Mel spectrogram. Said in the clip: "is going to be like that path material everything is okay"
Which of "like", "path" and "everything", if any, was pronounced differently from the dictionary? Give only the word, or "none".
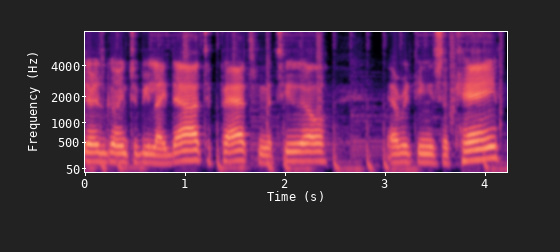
path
